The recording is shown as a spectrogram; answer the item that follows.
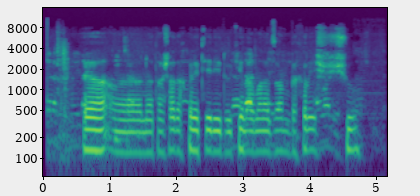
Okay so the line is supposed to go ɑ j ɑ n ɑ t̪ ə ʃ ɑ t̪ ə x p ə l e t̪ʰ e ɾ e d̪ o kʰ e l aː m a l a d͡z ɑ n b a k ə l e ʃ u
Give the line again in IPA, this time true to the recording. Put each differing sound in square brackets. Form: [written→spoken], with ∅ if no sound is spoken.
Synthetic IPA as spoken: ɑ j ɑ n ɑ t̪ [ə→ɑ] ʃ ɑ [t̪→d̪] ə x p ə l e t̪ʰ e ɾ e d̪ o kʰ e l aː m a l a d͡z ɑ n b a [k→x] ə l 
